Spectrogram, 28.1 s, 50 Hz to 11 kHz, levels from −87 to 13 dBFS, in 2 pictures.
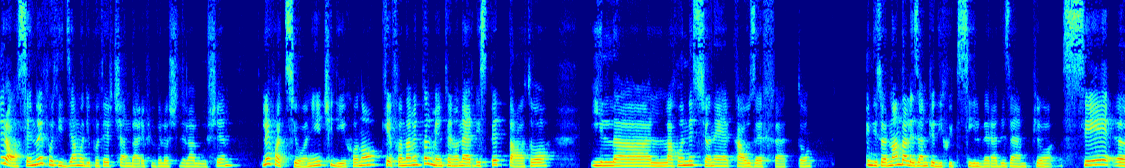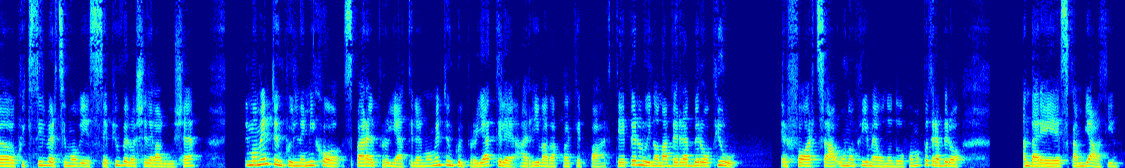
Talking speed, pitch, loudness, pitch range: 160 wpm, 215 Hz, -17 LUFS, 195-235 Hz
